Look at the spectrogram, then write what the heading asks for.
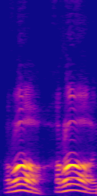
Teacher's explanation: Kemudian secara sifat ada di tawasud ya, antara tertahannya suara dan mengalirnya suara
